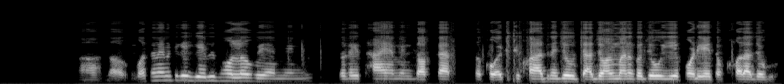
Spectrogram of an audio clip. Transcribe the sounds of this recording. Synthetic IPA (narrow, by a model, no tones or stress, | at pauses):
ad̪ɔ̰ɡɔt̪ʰemamiʈʰikeɡebibʱɔloɦueamin | t̪oʈakit̪ʰaeamind̪ɔɾkaɾt̪ɔkoek̚sʈʰikʰɔad̪ined͡ʒout͡ʃad͡ʒɔmmanɔ̃ŋkɔd͡ʒouiepɔɽiajt̪ɔkʰɔɾad͡ʒobu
